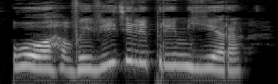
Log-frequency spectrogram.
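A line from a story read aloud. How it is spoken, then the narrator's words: Immediate exclamation. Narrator (Russian): сразу воскликнула Энн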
